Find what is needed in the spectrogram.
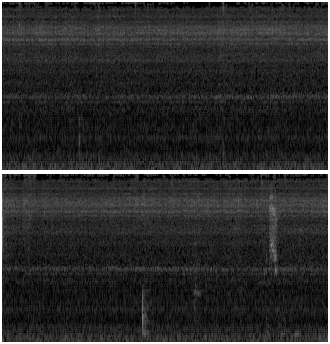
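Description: Steady low background hum, with a single soft knock about nine seconds in as a raw chicken drumstick is set into a frying pan.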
